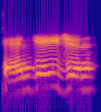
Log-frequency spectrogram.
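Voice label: attacking, swat female; vo; Counter Strike Model Pack; CS:GO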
